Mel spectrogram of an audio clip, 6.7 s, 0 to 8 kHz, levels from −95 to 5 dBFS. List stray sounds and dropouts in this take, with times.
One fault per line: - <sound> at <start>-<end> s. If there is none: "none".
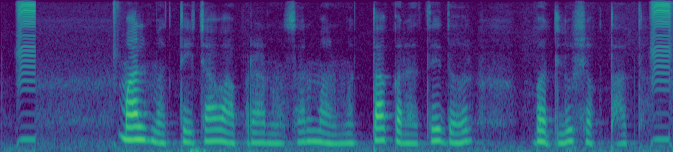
none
